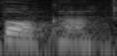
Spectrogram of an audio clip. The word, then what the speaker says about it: Walker: Walker. Walker. What? W is pronounced W.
